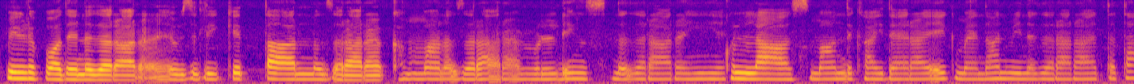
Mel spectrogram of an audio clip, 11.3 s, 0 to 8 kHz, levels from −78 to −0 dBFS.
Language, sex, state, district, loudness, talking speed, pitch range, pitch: Hindi, female, Bihar, Madhepura, -17 LUFS, 190 wpm, 190-200 Hz, 195 Hz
